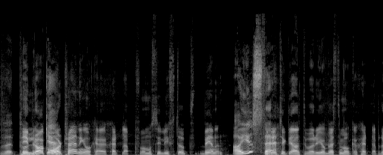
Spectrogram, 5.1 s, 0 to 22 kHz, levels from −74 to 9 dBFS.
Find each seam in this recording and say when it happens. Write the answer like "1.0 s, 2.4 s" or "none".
3.0 s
